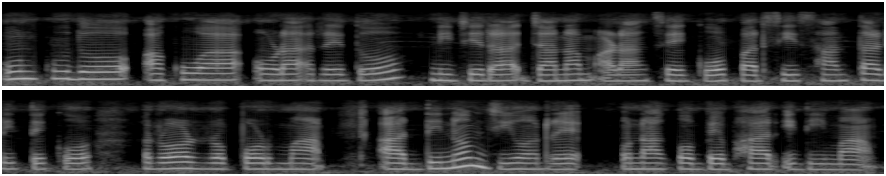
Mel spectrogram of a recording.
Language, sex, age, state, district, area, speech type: Santali, female, 18-30, West Bengal, Birbhum, rural, spontaneous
